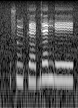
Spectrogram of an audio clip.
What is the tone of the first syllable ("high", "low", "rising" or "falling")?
low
